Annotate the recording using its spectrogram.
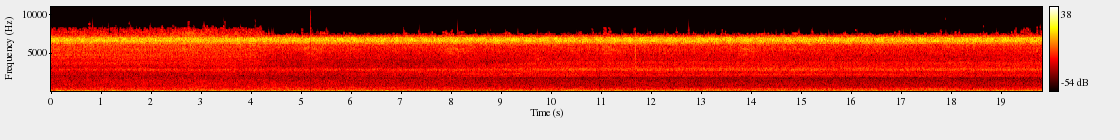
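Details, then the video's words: Cicadas in Georgia, USA, at dusk on a summer night, the males chirping to attract females. A dense, even, high buzzing drone persists throughout, dipping slightly after four seconds, with a low ambient rumble underneath. "Cicadas at Dusk, Summer Night"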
